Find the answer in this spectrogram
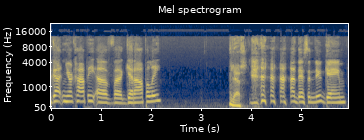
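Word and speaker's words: Ghettopoly: black and minority people it's actually ghetto opaly no it's not ghetto opoly it's get opoli get opoli yes there's no get o opoly it's get opolis how do you spell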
